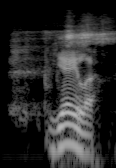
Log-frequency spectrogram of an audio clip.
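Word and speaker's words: Jelle: Yela is his name. Spelled like jelly, but with an E instead of a Y at the end.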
